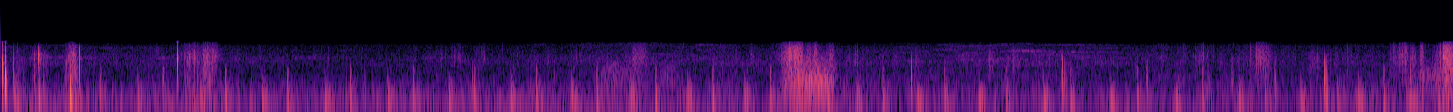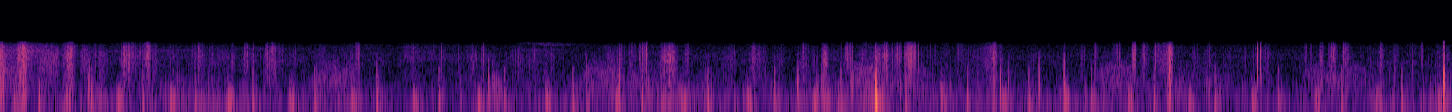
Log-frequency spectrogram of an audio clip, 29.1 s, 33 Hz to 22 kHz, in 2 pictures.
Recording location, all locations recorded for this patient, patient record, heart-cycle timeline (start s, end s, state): aortic valve (AV)
aortic valve (AV)+pulmonary valve (PV)+tricuspid valve (TV)+mitral valve (MV)
#Age: Child
#Sex: Female
#Height: 165.0 cm
#Weight: 46.6 kg
#Pregnancy status: False
#Murmur: Absent
#Murmur locations: nan
#Most audible location: nan
#Systolic murmur timing: nan
#Systolic murmur shape: nan
#Systolic murmur grading: nan
#Systolic murmur pitch: nan
#Systolic murmur quality: nan
#Diastolic murmur timing: nan
#Diastolic murmur shape: nan
#Diastolic murmur grading: nan
#Diastolic murmur pitch: nan
#Diastolic murmur quality: nan
#Outcome: Normal
#Campaign: 2014 screening campaign
0.00	2.36	unannotated
2.36	2.58	diastole
2.58	2.72	S1
2.72	2.84	systole
2.84	2.98	S2
2.98	3.22	diastole
3.22	3.34	S1
3.34	3.44	systole
3.44	3.60	S2
3.60	3.84	diastole
3.84	3.98	S1
3.98	4.10	systole
4.10	4.24	S2
4.24	4.46	diastole
4.46	4.60	S1
4.60	4.70	systole
4.70	4.80	S2
4.80	5.08	diastole
5.08	5.22	S1
5.22	5.32	systole
5.32	5.46	S2
5.46	5.68	diastole
5.68	5.82	S1
5.82	5.94	systole
5.94	6.04	S2
6.04	6.28	diastole
6.28	6.40	S1
6.40	6.48	systole
6.48	6.62	S2
6.62	6.84	diastole
6.84	6.98	S1
6.98	7.08	systole
7.08	7.20	S2
7.20	7.42	diastole
7.42	7.54	S1
7.54	7.66	systole
7.66	7.76	S2
7.76	7.91	diastole
7.91	8.00	S1
8.00	8.11	systole
8.11	8.23	S2
8.23	8.56	diastole
8.56	8.68	S1
8.68	8.80	systole
8.80	8.94	S2
8.94	9.16	diastole
9.16	9.28	S1
9.28	9.42	systole
9.42	9.54	S2
9.54	9.76	diastole
9.76	9.90	S1
9.90	10.02	systole
10.02	10.12	S2
10.12	10.40	diastole
10.40	10.54	S1
10.54	10.60	systole
10.60	10.76	S2
10.76	11.04	diastole
11.04	11.20	S1
11.20	11.34	systole
11.34	11.46	S2
11.46	11.74	diastole
11.74	11.88	S1
11.88	12.00	systole
12.00	12.12	S2
12.12	12.36	diastole
12.36	12.50	S1
12.50	12.62	systole
12.62	12.72	S2
12.72	12.98	diastole
12.98	13.12	S1
13.12	13.22	systole
13.22	13.34	S2
13.34	13.56	diastole
13.56	13.70	S1
13.70	13.80	systole
13.80	13.90	S2
13.90	14.14	diastole
14.14	14.28	S1
14.28	14.44	systole
14.44	29.06	unannotated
